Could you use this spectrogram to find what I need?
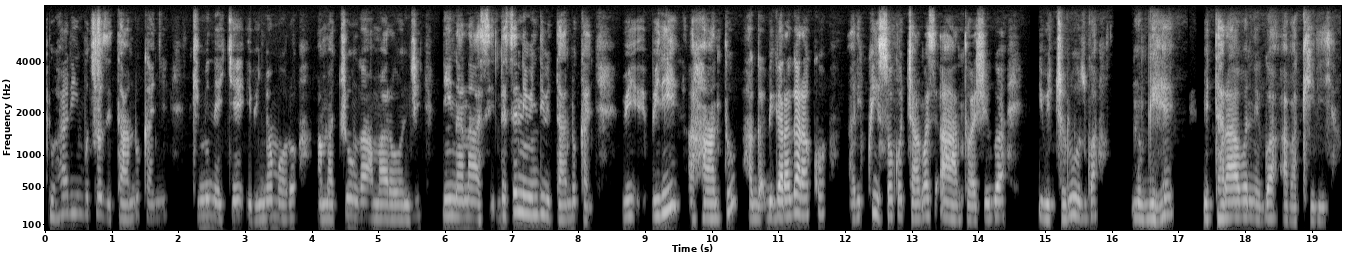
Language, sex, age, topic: Kinyarwanda, male, 18-24, agriculture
